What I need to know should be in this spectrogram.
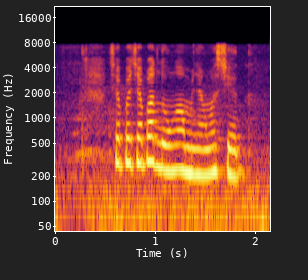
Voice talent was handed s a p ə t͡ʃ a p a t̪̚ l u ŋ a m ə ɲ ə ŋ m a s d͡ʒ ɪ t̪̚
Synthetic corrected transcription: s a p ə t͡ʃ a p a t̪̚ l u ŋ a m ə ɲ a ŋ m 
